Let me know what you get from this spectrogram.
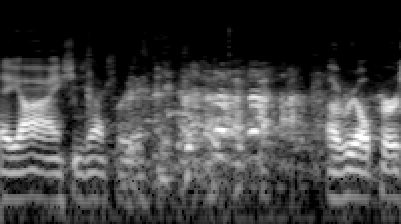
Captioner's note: attendees laughing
